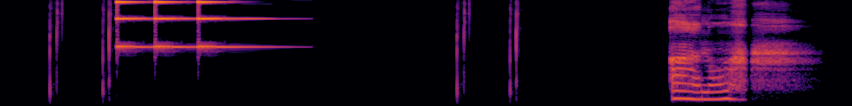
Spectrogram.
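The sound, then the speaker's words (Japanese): A service bell rings three times in quick succession to call staff, each bright metallic ding ringing on and decaying. A few soft clicks follow, then a long audible sigh at the end. “でしたら呼び止めるためにベルを鳴らすのはお控えください。”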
